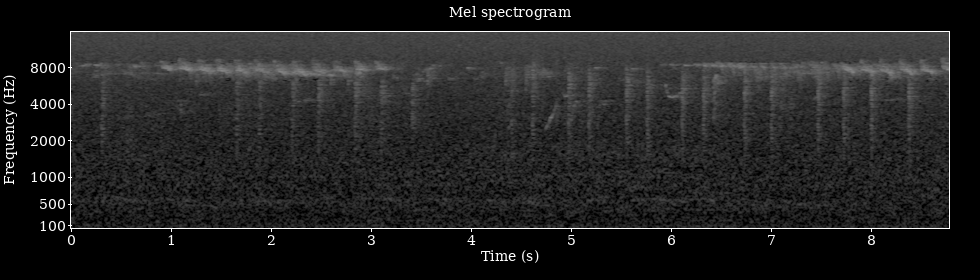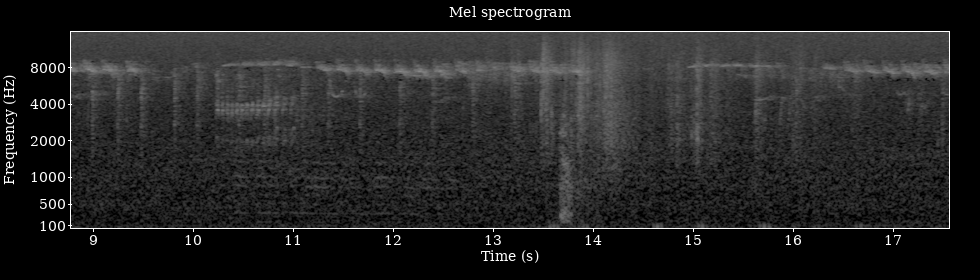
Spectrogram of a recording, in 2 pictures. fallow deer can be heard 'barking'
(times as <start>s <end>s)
13.5s 14.3s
